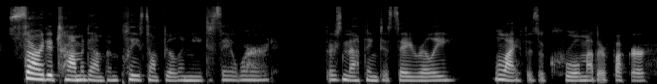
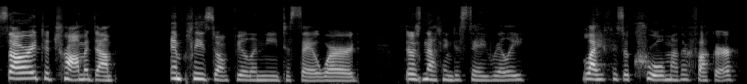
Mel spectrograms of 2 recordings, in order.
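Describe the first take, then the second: First: Melodramatic reading. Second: Hammed-up tragic reading of a message; melodramatic reading. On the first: Retold or imitated. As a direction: sigh it out like a sad soap heroine. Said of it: "But that's how I sounded". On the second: Vlogger reads the message aloud in a mock melodramatic tone. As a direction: overplay it like a soap opera confession. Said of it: "I read it very, very melodramatic-like".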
